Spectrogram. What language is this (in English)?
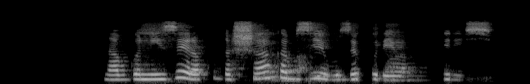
Kinyarwanda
